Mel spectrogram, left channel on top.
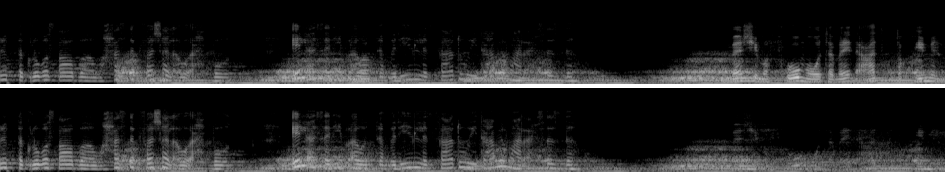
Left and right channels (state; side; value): normal; both; correlation 0.59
